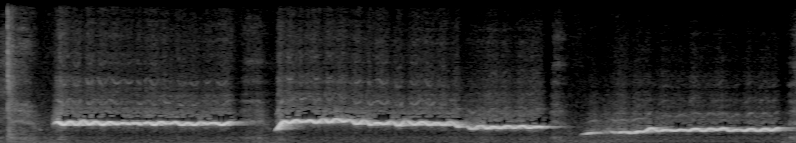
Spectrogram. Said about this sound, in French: c'est la, la scie musicale, euh, le fameux thème du film, très organique aussi, très viscéral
